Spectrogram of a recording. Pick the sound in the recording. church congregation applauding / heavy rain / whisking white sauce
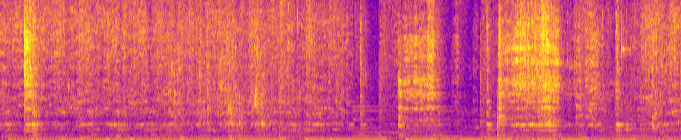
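whisking white sauce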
